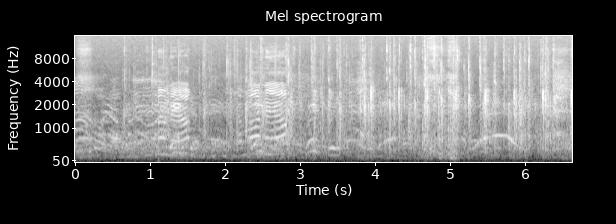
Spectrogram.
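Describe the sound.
Scattered, uneven audience clapping that never builds into full applause, mixed with murmuring voices and a few drawn-out vocal calls from the crowd.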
